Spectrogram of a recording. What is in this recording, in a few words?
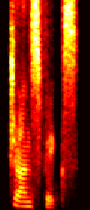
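"transfix", Indian English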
